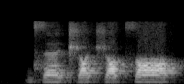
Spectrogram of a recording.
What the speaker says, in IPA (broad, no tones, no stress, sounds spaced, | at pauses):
d͡z æ d͡ʒ ɑ t͡ʃ ɑ t͡s ɑ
